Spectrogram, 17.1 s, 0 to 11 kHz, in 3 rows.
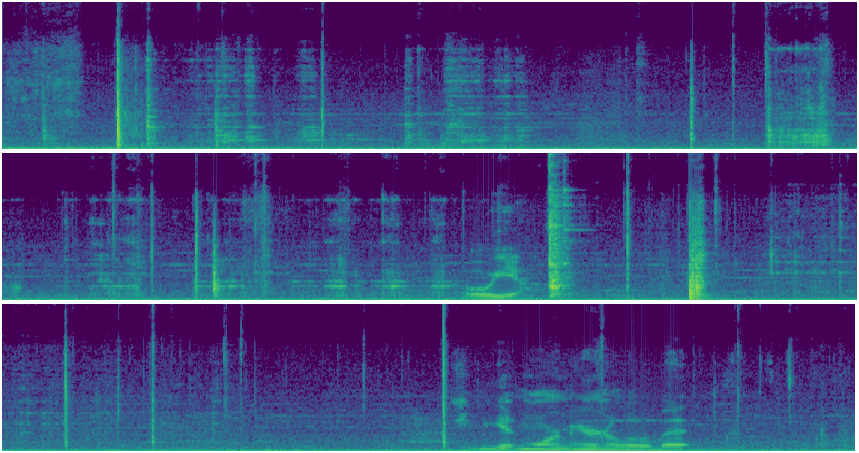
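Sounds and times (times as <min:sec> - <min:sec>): cooking tools clinking on frying pan: 0:05.4 - 0:11.6.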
